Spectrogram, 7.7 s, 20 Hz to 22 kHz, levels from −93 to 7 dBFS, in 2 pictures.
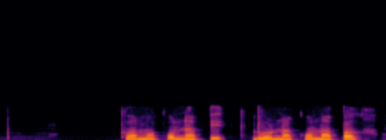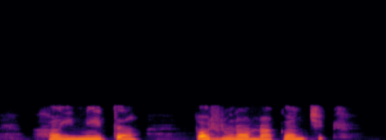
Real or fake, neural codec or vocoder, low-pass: fake; autoencoder, 22.05 kHz, a latent of 192 numbers a frame, VITS, trained on one speaker; 5.4 kHz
